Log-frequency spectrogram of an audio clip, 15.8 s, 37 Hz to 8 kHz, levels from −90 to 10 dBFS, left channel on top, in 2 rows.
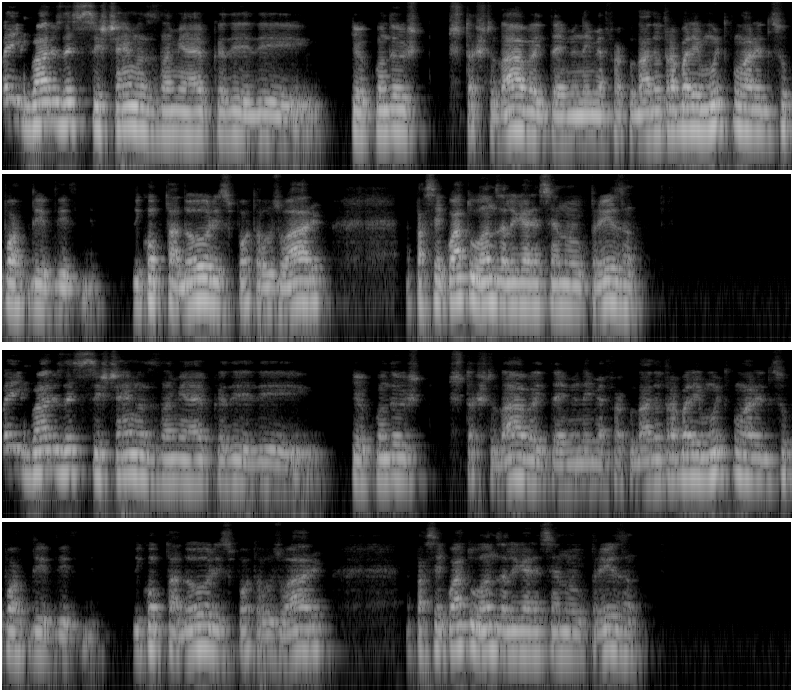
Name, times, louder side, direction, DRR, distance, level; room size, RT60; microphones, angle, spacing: voice 1, 0.0-3.2 3.5-4.2 4.5-8.9 9.2-11.8 12.0-14.3, left 5 dB, 55° left, 0.3 m, -28 dB
3.6 x 3.1 x 2.3 m
head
